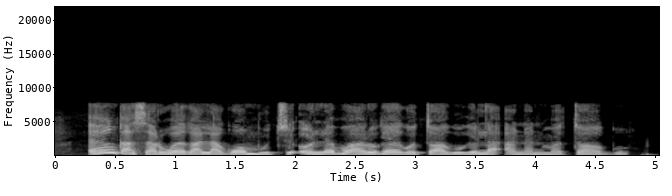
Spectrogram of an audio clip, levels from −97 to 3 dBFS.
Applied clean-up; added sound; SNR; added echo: none; none; none; none.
